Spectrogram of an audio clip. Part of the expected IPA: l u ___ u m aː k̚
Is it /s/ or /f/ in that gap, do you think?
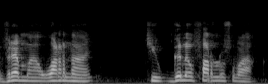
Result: s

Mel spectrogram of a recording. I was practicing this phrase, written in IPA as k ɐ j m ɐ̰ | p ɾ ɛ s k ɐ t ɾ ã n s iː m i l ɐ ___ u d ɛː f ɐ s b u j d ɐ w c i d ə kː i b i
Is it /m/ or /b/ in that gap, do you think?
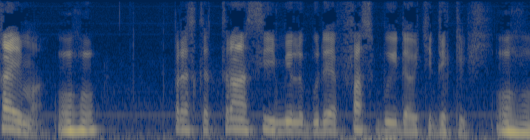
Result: b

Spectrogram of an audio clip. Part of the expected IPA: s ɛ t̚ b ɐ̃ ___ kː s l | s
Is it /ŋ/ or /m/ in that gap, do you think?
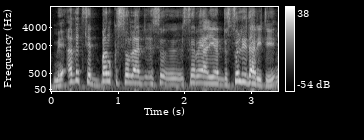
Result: ŋ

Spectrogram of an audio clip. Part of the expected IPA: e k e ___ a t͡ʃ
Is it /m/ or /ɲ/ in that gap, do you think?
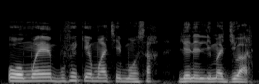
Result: m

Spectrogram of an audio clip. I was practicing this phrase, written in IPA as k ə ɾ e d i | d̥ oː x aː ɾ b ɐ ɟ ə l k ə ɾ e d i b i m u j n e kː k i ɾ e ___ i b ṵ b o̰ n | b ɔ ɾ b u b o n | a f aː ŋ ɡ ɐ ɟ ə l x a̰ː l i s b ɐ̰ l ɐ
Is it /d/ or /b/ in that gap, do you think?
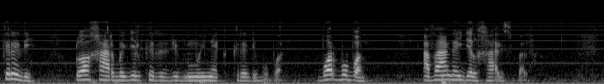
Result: d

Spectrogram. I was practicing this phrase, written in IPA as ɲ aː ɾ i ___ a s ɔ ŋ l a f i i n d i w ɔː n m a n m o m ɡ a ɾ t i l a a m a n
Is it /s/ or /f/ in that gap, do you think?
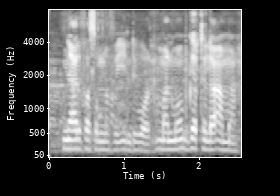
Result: f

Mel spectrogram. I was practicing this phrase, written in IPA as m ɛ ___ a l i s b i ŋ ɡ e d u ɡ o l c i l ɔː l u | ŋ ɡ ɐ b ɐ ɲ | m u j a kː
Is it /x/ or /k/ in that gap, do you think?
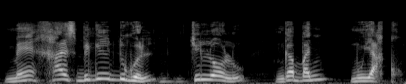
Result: x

